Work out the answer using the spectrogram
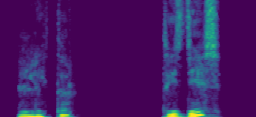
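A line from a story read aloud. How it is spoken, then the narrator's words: Frightened question. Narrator (Russian): спросила испуганно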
